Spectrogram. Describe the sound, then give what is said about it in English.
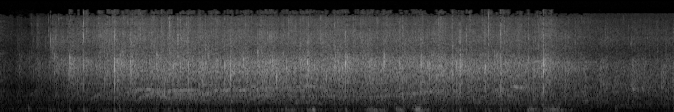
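A room full of people applauding steadily for several seconds, dense overlapping claps at moderate volume that swell quickly, hold, and taper off near the end. “It's one thing to clap, isn't it?”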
